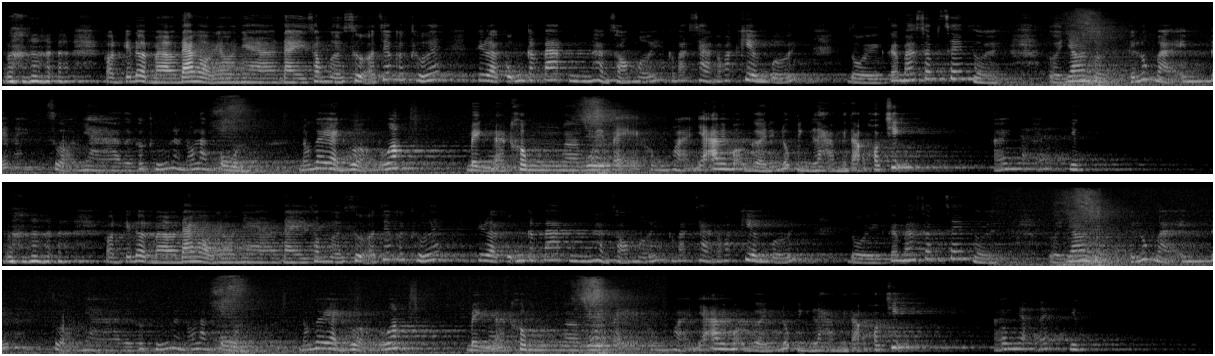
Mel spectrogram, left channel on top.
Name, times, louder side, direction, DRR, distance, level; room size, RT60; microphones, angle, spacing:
voice 1, 0.0-14.7 15.1-16.2 16.7-21.2 22.0-22.2 22.8-22.9, left 3 dB, 50° left, 7 dB, 1.4 m, -32 dB
sound 1, 9.9-18.8, right 2 dB, 20° right, 2.4 m, -41 dB
voice 2, 16.9-17.2 22.1-22.7, right 3 dB, 70° right, -1 dB, 2.1 m, -41 dB
26.0 x 18.5 x 8.9 m, 2.8 s
head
